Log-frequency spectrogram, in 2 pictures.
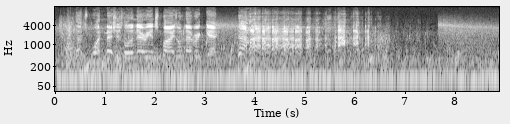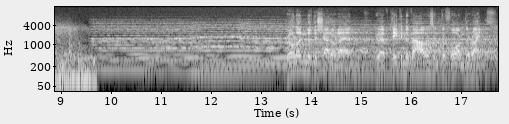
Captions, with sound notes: That's one message the Lunarian spies will never get! [BOTH LAUGHING] Roland of the Shadowlands, you have taken the vows and performed the rights,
